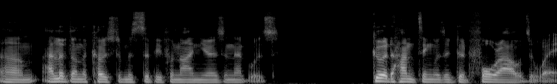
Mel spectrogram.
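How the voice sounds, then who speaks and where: A man with a South African accent at a fairly quick pace, fairly even in intonation, in a very clean recording with a silent background. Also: medium pitch for a man. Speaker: hunting advocate, organization leader. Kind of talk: casual interview conversation.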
